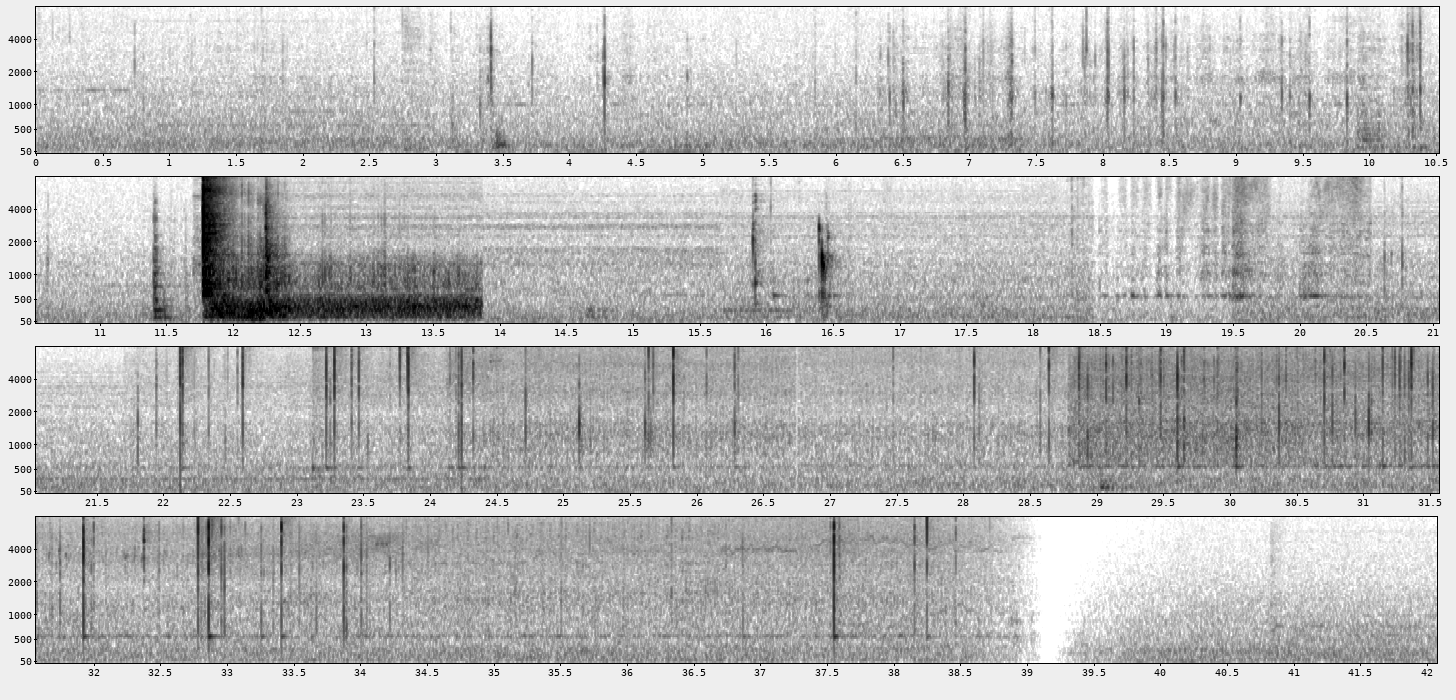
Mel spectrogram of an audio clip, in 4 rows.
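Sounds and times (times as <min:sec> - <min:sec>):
oil sizzling with pops and crackles: 0:11.7 - 0:13.9, 0:21.7 - 0:39.2.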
